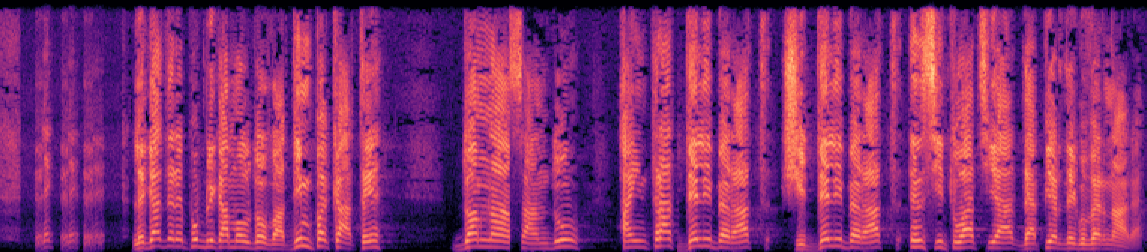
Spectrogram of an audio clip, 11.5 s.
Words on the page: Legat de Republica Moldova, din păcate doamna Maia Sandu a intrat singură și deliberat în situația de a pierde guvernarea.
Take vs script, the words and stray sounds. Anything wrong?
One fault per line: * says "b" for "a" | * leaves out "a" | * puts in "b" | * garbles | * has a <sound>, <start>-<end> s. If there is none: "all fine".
* has a laugh, 0.4-1.1 s
* leaves out "Maia"
* says "deliberat" for "singură"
